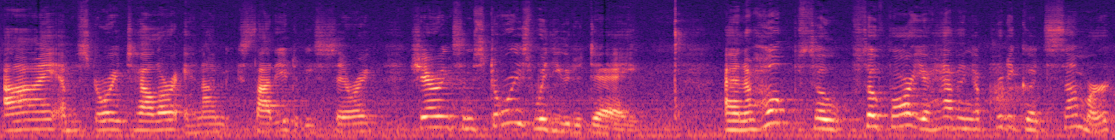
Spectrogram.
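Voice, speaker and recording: A woman's fairly high voice with very wide pitch swings over noticeable background noise. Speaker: storyteller. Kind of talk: children's storytelling. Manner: lively, expressive.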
